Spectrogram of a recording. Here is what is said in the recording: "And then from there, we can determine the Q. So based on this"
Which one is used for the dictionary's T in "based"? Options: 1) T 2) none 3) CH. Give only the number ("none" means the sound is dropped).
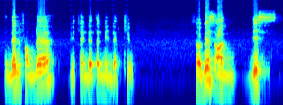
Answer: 2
